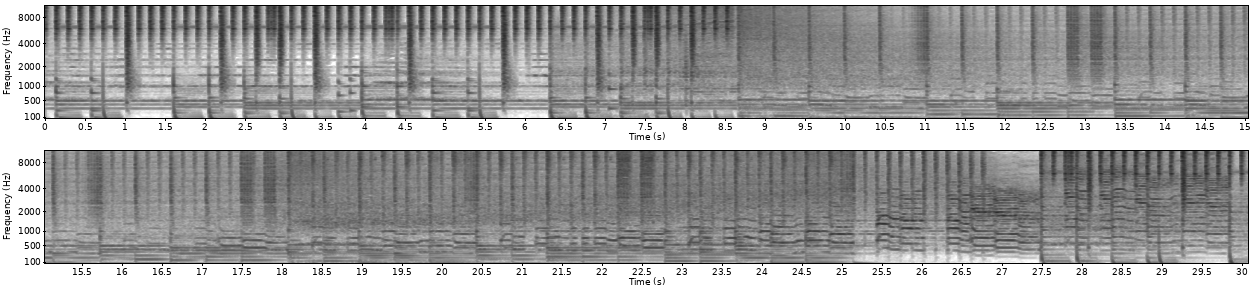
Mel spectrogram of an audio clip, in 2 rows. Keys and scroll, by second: 6.9 r, 10.8 space, 11.6 Delete, 13.2 m, 13.6 Up, 14.4 space, 16.1 m, 16.6 Up, 17.1 2, 17.4 Return, 17.7 space, 18.0 f, 19.1-21.4 typing, 19.4 Return, 21.2 Return, 23.9 r, 26.7 space, 27.5 Delete, 29.5 m.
